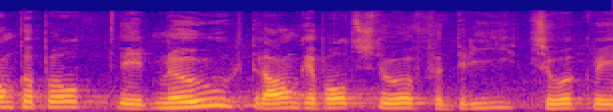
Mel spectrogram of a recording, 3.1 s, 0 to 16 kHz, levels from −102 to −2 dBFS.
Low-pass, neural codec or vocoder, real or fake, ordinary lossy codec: 10.8 kHz; none; real; AAC, 48 kbps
